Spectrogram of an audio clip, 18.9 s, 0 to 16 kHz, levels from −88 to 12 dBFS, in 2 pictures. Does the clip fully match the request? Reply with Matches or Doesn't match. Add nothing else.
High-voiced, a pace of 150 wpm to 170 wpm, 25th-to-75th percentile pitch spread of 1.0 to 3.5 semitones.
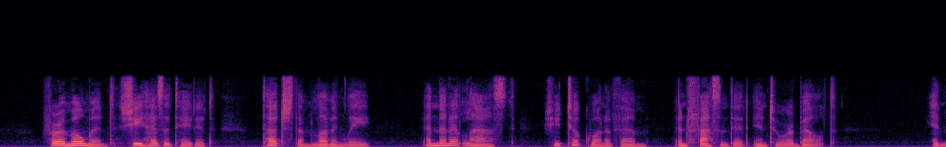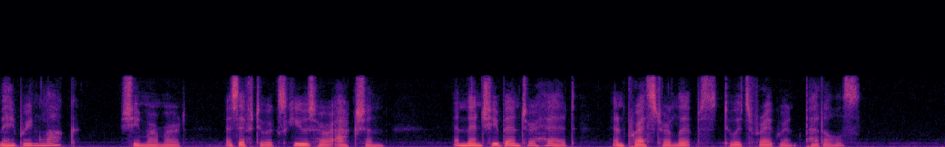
Doesn't match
